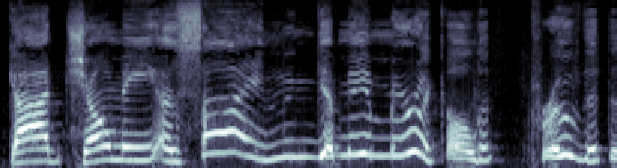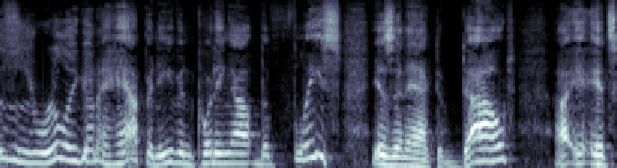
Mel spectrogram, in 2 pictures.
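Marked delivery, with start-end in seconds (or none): 0.1-6.4 mock pleading, pitched up; doubtful pleading. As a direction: beg for proof like a doubter. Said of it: "constantly marked by doubt and uncertainty".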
